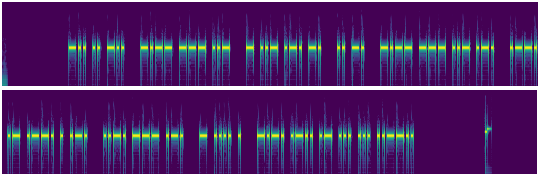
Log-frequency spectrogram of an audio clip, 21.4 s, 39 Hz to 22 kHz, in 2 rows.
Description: Morse code, heard as a keyed tone, about 25 wpm, 700 Hz. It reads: DID YOU TURN IN YOUR PAPER FOR THE CLASS?
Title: Sentences from Top 1000 Words - Review Part 2 - 25wpm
